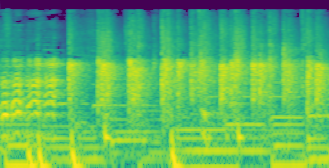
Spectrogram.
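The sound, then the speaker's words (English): An audience at a stand-up comedy set claps and cheers together, with loud, steady applause swelling in rhythmic bursts over a bed of mixed voices for a few seconds. “Clap for options.”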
